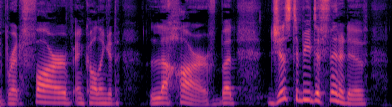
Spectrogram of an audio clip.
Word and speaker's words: Le Havre: So it's Le Havre.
